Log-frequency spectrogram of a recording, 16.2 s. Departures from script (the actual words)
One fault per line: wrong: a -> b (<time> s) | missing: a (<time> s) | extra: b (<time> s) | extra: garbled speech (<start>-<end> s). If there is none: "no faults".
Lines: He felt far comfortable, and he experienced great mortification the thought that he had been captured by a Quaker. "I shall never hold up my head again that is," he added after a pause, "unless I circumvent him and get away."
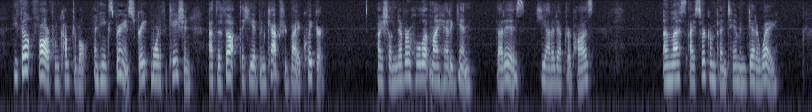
extra: from (1.0 s)
extra: at (4.2 s)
